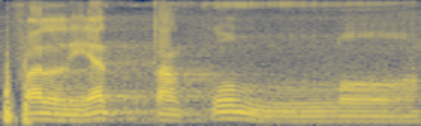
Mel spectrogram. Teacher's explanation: Wawunya diabaikan saja. Jadi lafaz Allahnya dibaca tebal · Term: Tafhim lafdzul jalalah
